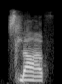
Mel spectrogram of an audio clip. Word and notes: Slav: Indian

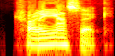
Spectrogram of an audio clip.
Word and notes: Triassic: American English

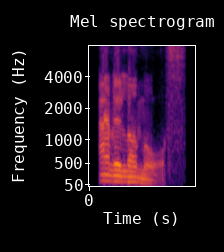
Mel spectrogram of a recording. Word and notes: allelomorph: British English

